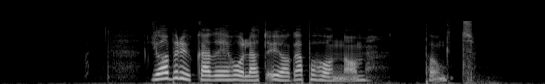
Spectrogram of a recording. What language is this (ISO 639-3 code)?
swe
